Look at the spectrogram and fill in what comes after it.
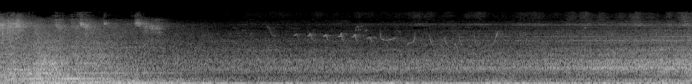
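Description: Passing electric train's rail noise dying away, then another London Midland electric multiple unit approaching, its noise building again near the end. A few short high chirps about three seconds in.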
